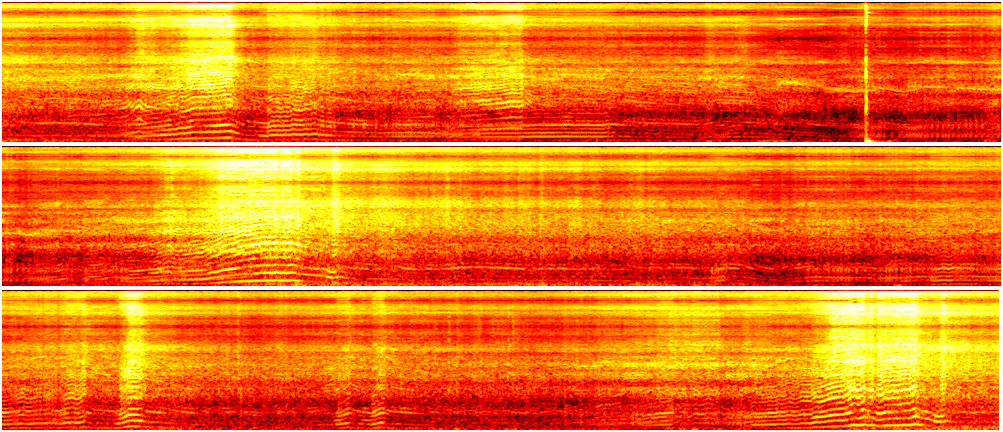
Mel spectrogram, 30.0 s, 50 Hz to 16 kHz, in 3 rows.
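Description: KTM 125 EXC two-stroke single-cylinder engine revving up and down through the gears, its pitch climbing and falling again and again, with the loudest rev-ups about twelve seconds in and near the end. A single sharp knock about nine seconds in.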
